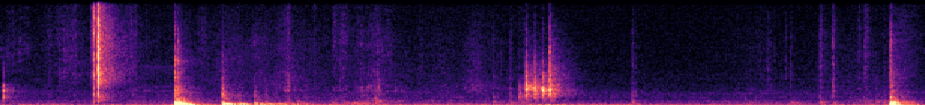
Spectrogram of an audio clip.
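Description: Sporadic handling of plastic paint cups and bottles: a sharp click, a dull knock a moment later, a brief scraping rustle midway, and another click near the end.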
